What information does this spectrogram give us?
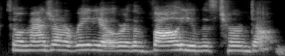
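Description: A woman speaking as a podcast interview guest, reflective and warm in tone, laughing often and addressing the listeners directly. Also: medium pitch, little pitch movement, a little fast, poor audio.

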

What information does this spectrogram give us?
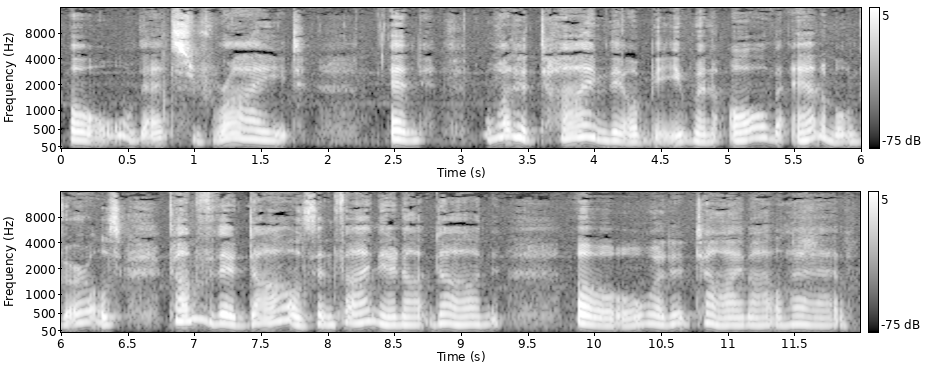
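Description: Woman voicing a fretful, high-pitched monkey doctor. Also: takes it slowly, vocal fry, dark tone, husky, exaggerated voice. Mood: despairing. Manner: exclaiming, lamenting, wordy and polite. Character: flustered, self-pitying male monkey doctor of dolls.

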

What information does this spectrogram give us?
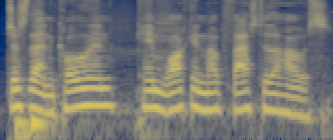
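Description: A man narrating a folktale for a radio drama as an expressive storyteller. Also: medium pitch, unhurried, clean tone, dry recording.

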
